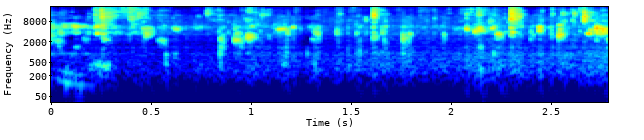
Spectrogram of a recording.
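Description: Chopped onions sizzling in hot oil with whole spices for a Vellore Arcot style mutton biryani, giving a steady fine crackle and spitting with scattered sharp pops, close and moderately quiet, with no talking.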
